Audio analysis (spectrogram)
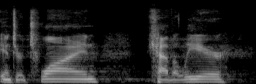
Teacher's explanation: An anapest is a three-cllable word or three syllables in a row consisting of two unstressed syllables followed by a single stressed syllable.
